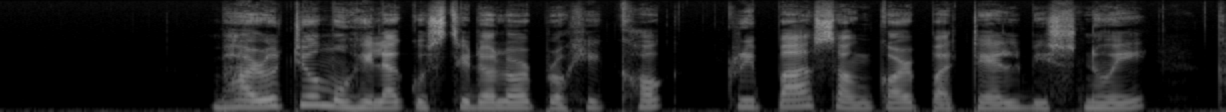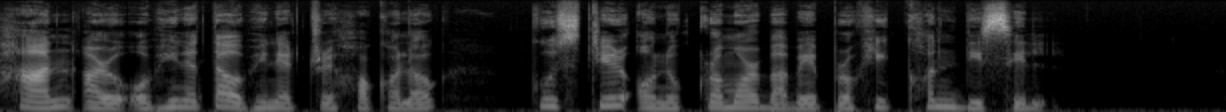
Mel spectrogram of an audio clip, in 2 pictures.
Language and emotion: Assamese, neutral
